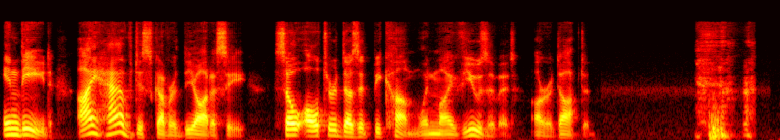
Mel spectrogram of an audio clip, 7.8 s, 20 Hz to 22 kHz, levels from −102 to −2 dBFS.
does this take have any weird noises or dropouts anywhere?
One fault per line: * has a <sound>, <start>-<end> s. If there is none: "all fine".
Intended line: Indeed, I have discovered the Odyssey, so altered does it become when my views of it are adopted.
* has a laugh, 6.9-7.6 s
